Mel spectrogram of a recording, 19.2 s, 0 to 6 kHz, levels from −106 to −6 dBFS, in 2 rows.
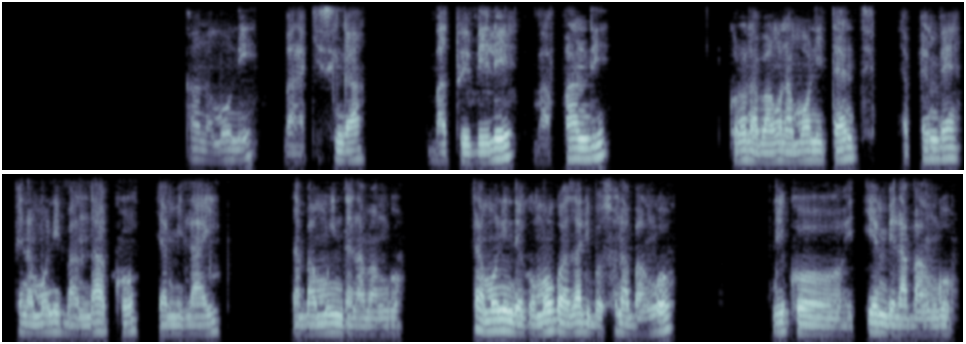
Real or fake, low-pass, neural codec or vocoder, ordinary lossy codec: real; 5.4 kHz; none; Opus, 64 kbps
